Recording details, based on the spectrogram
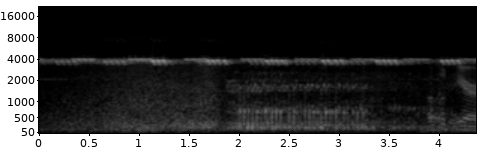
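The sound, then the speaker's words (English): Crickets chirp in a steady, shrill trill that runs unbroken through the whole stretch, with a rough, low rumbling noise churning underneath. “When we let the crickets play too long, some of the other forest animals come out.”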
